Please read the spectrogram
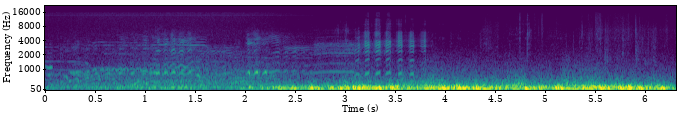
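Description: Goats bleating in a herd, several wavering calls in the first few seconds. A low rumbling noise builds from about two seconds in and grows louder than the calls.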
